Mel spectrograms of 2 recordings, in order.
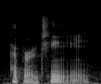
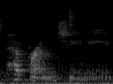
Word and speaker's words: pepperoncini: was pretty sure i was saying it wrong pepperontini it's pepperoncini though and when i looked at it i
